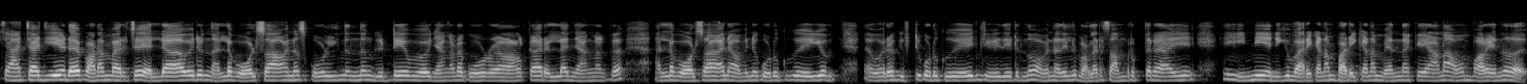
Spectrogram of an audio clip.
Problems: background conversations at intervals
